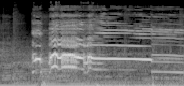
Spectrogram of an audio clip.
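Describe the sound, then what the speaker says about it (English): Roosters crow loudly and close, a long drawn-out call with a second crow following, over quiet farmyard background. "Two roosters are gonna come say hello."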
